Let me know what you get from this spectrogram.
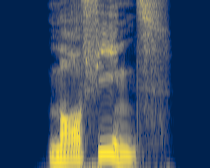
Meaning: genitive singular of Morphin
- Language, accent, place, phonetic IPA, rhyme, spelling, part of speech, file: German, Germany, Berlin, [ˌmɔʁˈfiːns], -iːns, Morphins, noun, De-Morphins.ogg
